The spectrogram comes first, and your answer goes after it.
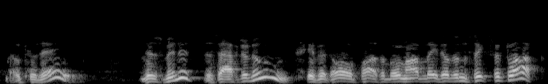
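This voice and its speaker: A courtly, sinister landlord in an old radio mystery, gushing with fussy delight. His husky voice swings widely in pitch, with theatrical pauses. The sound is narrow and vintage, like an old broadcast. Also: sing-song. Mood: unctuous, eager. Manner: fussy, effusive, theatrical, hesitant pauses and chuckles. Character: genteel, sinister landlord, devil in disguise, gleefully oversolicitous. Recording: muffled, band-limited old radio drama.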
